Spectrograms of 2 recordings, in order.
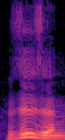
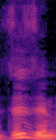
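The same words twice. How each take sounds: The two takes are said the same way.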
